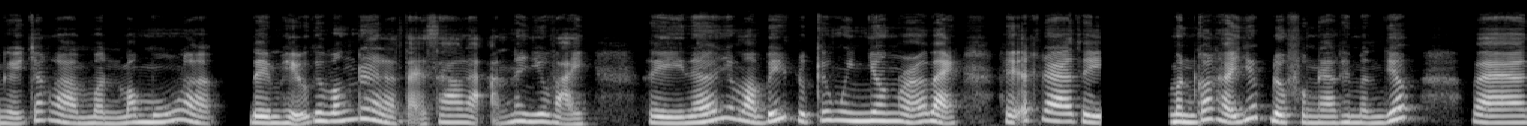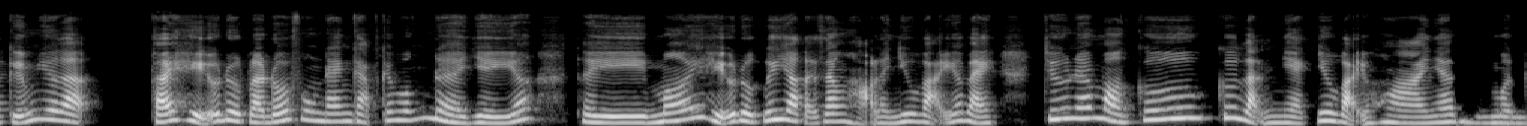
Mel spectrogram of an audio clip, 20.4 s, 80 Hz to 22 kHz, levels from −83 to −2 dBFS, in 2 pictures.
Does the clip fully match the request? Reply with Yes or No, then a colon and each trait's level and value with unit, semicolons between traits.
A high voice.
Yes: high, 225 Hz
